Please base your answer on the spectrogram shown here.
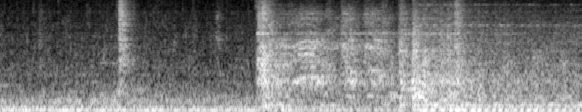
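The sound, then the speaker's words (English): A high-pressure washer, just imported from Japan, starts up on a boat docked on Portland's waterfront in Maine to wash live scallops: a low engine rumble, then a sudden loud burst of hissing roar that keeps running steadily. No one speaks. “On a boat docked on Portland's waterfront, he and a gaggle of young men from several Maine shellfish farms run live scallops through a high-pressure washer.”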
